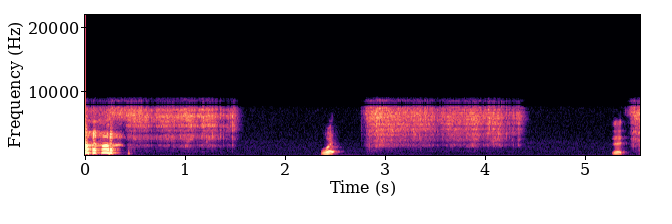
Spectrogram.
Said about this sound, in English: Let me ask you all, in your opinion, what do you think tinsel sounds like? Does it have a sound? Well, …, we're about to find out.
